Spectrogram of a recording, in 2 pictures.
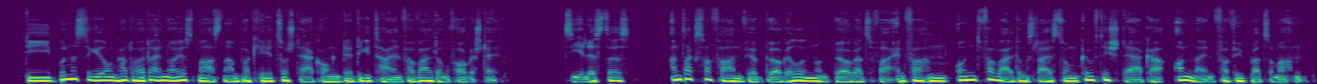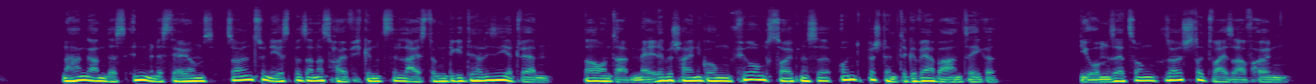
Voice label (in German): Nachrichten Sprachdatei; Sprecherprofil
